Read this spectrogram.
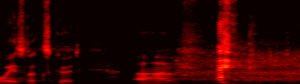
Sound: laughter

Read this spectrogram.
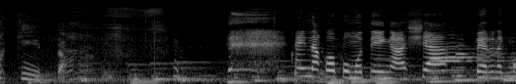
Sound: chuckles

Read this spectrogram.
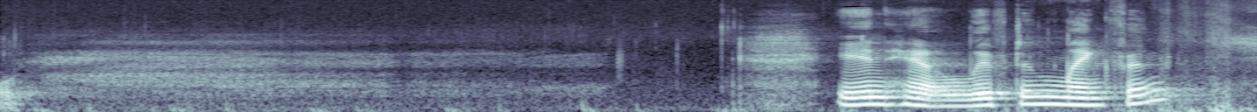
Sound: deep breath

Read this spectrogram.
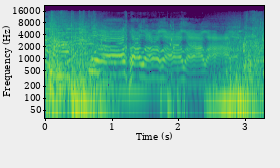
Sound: laughing

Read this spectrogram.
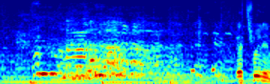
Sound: students laugh

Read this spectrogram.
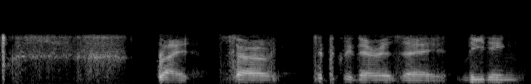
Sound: voiceover

